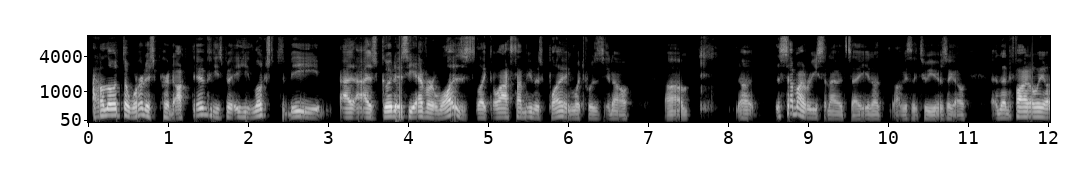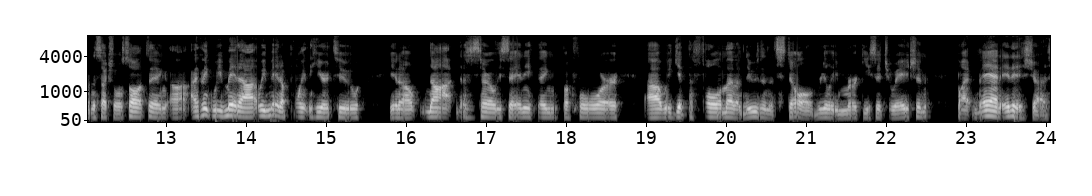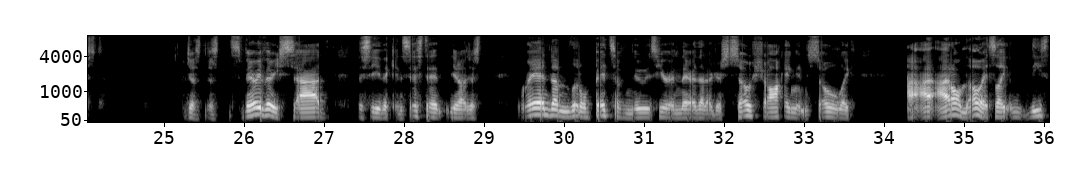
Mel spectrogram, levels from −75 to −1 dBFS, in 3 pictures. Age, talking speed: 20-39, 215 wpm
